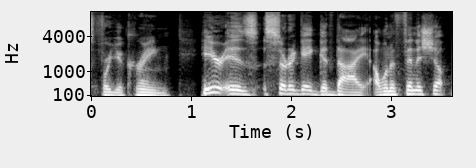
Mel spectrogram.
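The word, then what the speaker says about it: Haidai: gay could die and i know it says h but it's pronounced with a g sergey godai of course that being the ukrainian governor of the legansk region um sergey gadai he said after legansk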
